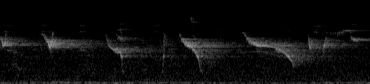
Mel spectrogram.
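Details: Superb lyrebirds recorded at Gibraltar Creek, ACT: a series of loud, clear, whistled notes sweeping downward, repeated roughly every 0.7 seconds with some varied higher phrases between, over a steady low background hum.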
